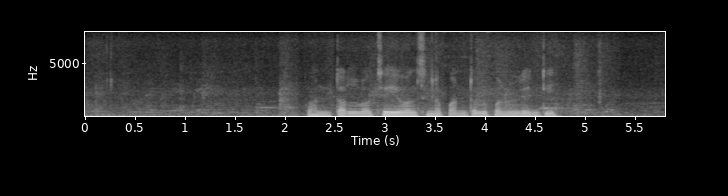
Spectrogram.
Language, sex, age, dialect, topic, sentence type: Telugu, male, 18-24, Utterandhra, agriculture, question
